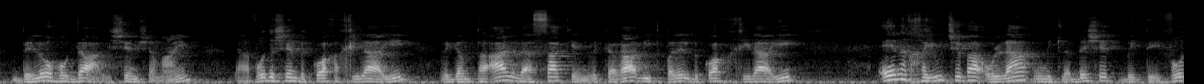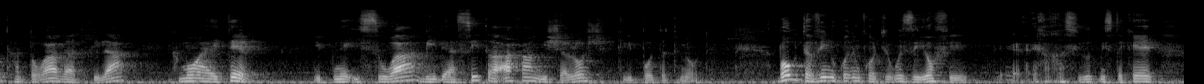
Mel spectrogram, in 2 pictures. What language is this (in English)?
Hebrew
